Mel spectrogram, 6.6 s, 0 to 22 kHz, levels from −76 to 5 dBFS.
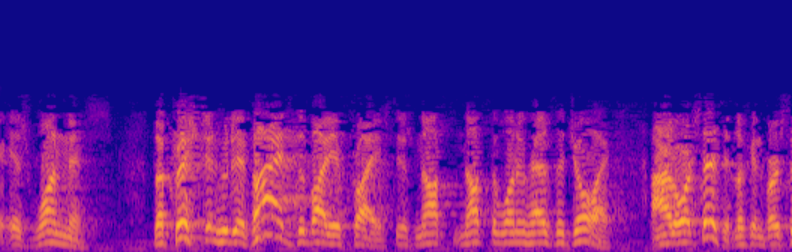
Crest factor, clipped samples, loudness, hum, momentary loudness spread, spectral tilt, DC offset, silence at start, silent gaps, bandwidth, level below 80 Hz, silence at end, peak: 16 dB; under 0.1%; -16 LUFS; none; 7 LU; -9.5 dB/octave; under 0.1%; 0 s; none; 4.8 kHz; -50 dBFS; 0 s; 0 dBFS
